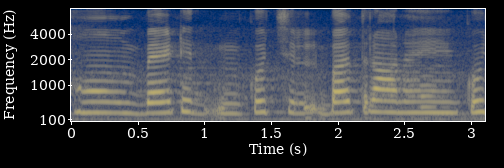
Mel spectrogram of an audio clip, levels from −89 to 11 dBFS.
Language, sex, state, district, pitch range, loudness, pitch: Hindi, female, Uttar Pradesh, Muzaffarnagar, 275-295 Hz, -21 LUFS, 285 Hz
